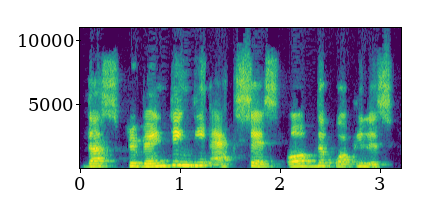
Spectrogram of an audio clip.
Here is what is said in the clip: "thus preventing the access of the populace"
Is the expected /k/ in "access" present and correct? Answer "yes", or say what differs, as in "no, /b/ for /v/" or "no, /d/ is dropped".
yes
